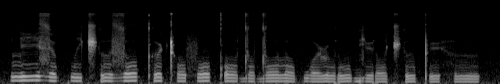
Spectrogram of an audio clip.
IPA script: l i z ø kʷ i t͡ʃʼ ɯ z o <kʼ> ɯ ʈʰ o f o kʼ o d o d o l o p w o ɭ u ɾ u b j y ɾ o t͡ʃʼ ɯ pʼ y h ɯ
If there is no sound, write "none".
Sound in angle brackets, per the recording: kʼ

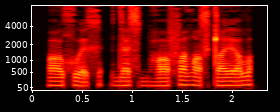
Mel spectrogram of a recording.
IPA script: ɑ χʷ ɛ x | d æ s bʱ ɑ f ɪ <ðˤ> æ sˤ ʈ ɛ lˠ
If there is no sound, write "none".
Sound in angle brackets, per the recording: ðˤ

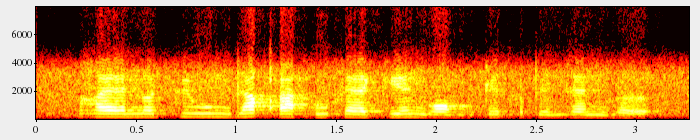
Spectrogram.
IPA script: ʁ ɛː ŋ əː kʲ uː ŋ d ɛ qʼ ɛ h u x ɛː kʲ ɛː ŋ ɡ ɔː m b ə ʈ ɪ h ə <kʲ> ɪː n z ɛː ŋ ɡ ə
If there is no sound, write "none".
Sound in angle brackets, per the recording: t̪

